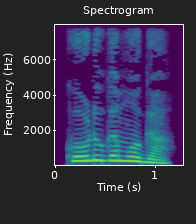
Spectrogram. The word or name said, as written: ಕೋಡುಗಮೊಗ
